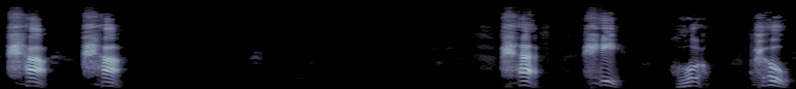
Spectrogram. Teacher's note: تو ہا اور عین میں یہی فرق ہے کہ جب آپ ہا ادا کریں گے تو عجیب سیٹی کی آواز آئے گی جیسے ہوا باہر آ رہی ہے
